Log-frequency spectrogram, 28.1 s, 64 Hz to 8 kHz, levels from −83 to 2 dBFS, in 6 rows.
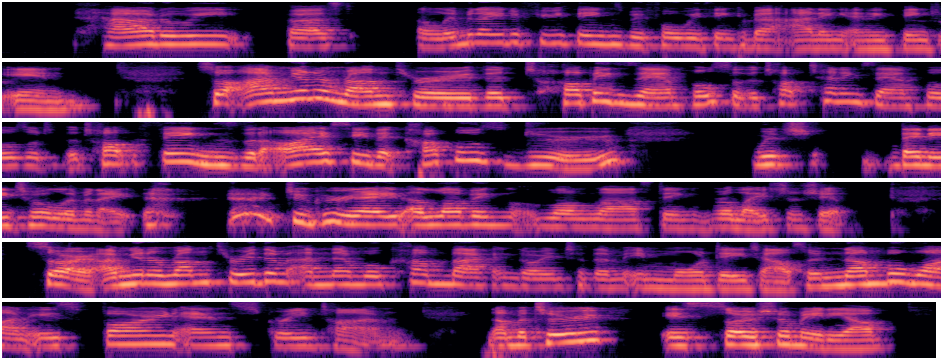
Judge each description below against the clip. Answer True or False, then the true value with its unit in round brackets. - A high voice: True (205 Hz)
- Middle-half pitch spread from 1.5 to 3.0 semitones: False (4.5 semitones)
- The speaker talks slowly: False (175 wpm)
